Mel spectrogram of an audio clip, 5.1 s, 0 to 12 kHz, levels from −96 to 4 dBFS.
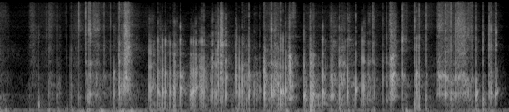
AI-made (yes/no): yes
